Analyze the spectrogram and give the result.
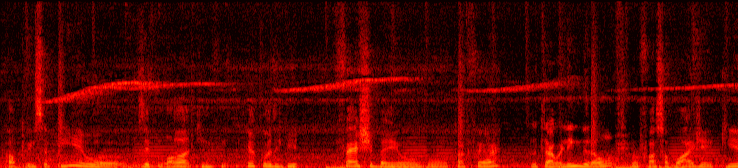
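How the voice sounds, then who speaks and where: A Brazilian man in his thirties with a notably high voice walks through his camp coffee kit. He talks in a relaxed, explanatory way, handling the gear as he speaks. He is recorded outdoors in a forest on a lapel mic, with music playing clearly under crickets and insects. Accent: Brazilian Portuguese. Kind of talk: casual outdoor demonstration.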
